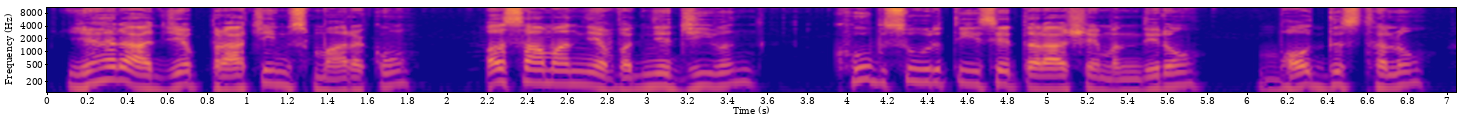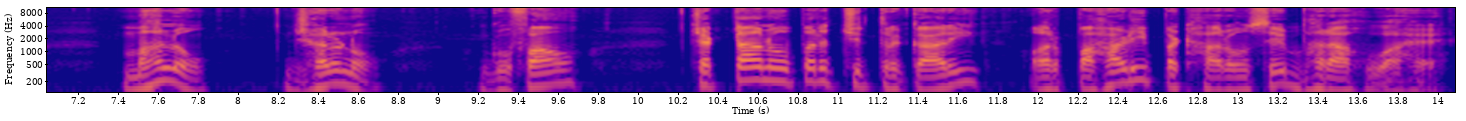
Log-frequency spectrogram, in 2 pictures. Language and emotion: Hindi, neutral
